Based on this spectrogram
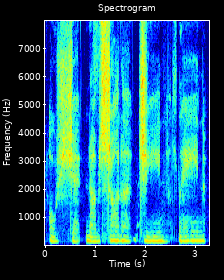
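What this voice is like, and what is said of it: Sultry porn-star style voice. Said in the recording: “You sound like a porn star.”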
